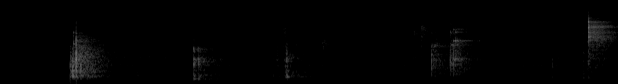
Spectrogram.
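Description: Light, sharp knocks and clicks of wooden dowel pieces being handled and set down on a plywood workbench. There are about five, spaced irregularly, and the loudest comes about a second in.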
